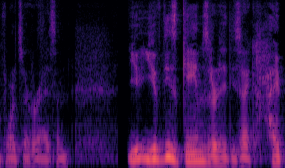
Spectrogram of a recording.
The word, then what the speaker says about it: Forza Horizon: Forza Horizon. Forza Horizon.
